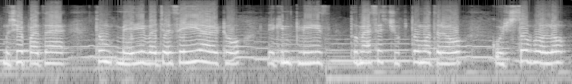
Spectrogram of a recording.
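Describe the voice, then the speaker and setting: Fan-dub woman as a young husband: very high, flat-toned, stammering apologies, faint music underneath. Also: normal speed. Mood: remorseful. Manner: pleading, stammering. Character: young husband, anxious and remorseful.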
